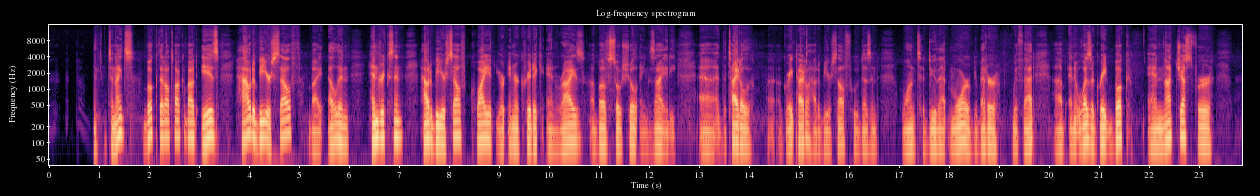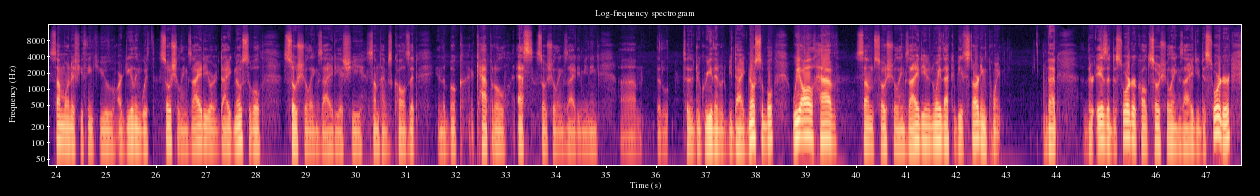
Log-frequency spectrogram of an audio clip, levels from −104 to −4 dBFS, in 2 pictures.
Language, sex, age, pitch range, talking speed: English, male, 30-49, 85-110 Hz, 155 wpm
